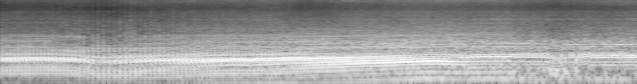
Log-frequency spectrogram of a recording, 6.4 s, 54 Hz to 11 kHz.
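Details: Raptor 700 ridden during a clutch switch test; revs rise, then stutter and drop in a choppy, limiter-like cut under throttle as the clutch switch is pushed in; cause suspected, not confirmed.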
